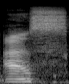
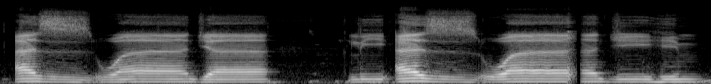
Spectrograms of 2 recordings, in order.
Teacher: dilirihkan, dilirihkan suaranya agar tidak terlalu mendesis. Kalau mendesis kan az sama seperti huruf sininya.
